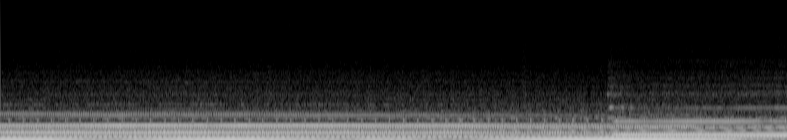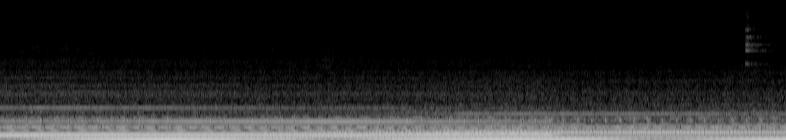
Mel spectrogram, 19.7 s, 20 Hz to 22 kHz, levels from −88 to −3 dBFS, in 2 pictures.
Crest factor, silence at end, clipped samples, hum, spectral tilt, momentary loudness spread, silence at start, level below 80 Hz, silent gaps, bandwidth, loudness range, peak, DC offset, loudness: 12 dB; 0 s; under 0.1%; none; -12 dB/octave; 6 LU; 0 s; -30 dBFS; none; 1.9 kHz; 3 LU; -16 dBFS; under 0.1%; -29 LUFS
